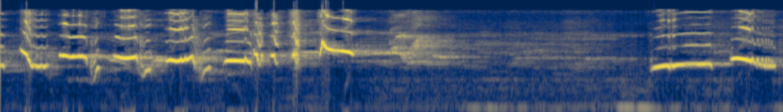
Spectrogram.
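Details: Oriental magpie-robin, called kacer, in a provoking lure song: a fast tumble of whistled slurs and chips, a buzzy note, a pause with low hum, then a rising clear whistle.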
